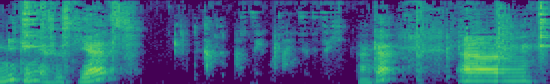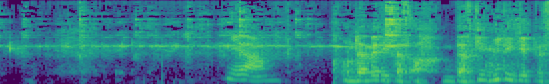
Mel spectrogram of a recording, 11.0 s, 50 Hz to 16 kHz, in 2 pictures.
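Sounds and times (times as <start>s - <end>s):
coffee cup clinking: 0.1s - 0.6s, 4.7s - 10.7s
speech: 0.1s - 1.4s, 3.6s - 5.5s, 7.8s - 10.9s.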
